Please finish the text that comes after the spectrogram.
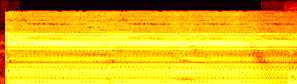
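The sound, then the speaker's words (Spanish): A harsh, continuous electronic buzzer drones steadily, loud and unbroken for several seconds: the alarm of an elevator whose door has been left open. “puede cerrar la puerta del ascensor que quedó abierta?”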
